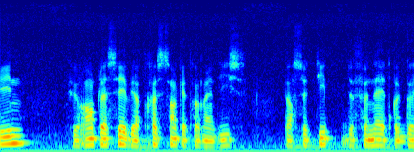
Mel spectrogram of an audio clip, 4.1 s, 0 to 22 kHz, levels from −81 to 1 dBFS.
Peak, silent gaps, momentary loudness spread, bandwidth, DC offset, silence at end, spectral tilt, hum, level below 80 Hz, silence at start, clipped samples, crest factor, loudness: -10 dBFS; none; 11 LU; over 20 kHz; 0.3%; 0 s; -7 dB/octave; none; -58 dBFS; 0 s; under 0.1%; 18 dB; -29 LUFS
